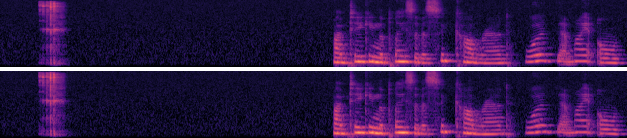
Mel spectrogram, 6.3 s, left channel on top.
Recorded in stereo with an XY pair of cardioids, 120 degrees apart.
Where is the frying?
I don't hear frying.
